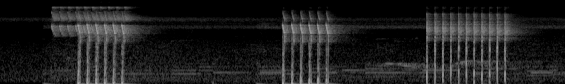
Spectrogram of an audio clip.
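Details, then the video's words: Cililin birds calling back and forth, used as a lure sound for birds in the forest: three bursts of rapid, harsh ticking notes, about eight per burst, each burst under a second with quiet gaps between. "SUARA BURUNG CILILIN"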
